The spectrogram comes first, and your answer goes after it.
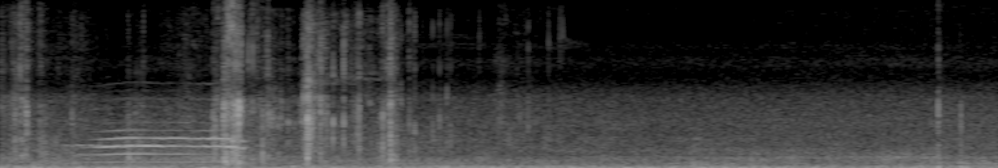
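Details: Stray cat found in tree shade, calling loudly with joy at the sight of a person: one clear, level, drawn-out meow early on, followed by shuffling, light thumps and continuous outdoor noise.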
